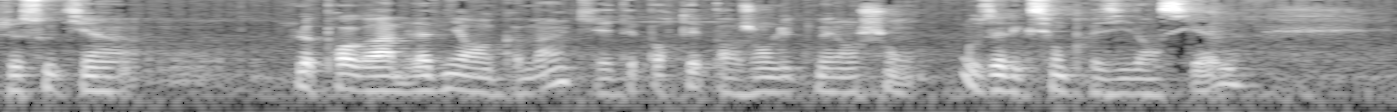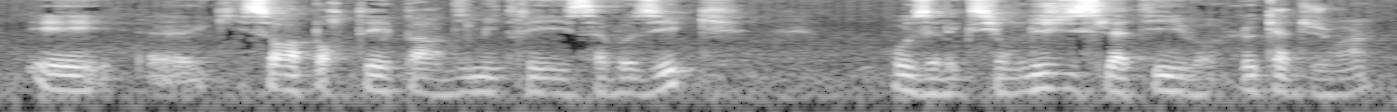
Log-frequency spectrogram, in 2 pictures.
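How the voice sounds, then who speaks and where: A man speaks at a fairly slow pace and medium pitch, with long, frequent pauses. His dark, mellow tone carries vocal fry and ordinary pitch variation. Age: 60s. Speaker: business owner. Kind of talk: political statement. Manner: halting.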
